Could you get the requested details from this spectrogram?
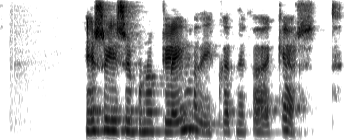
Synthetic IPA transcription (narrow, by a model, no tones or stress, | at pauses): ejnsɔjɛs̬ɛmpuːnakleːjmaðiikʰvɛɾt̪nɪθaðɛɾcɛr̥t̪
